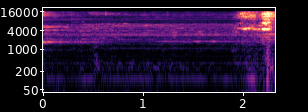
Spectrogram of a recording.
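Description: Antique violet ray high-frequency device (a small Tesla coil) running, its glass electrode discharging against the skin of the neck: a faint, steady high-pitched buzzing hiss.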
